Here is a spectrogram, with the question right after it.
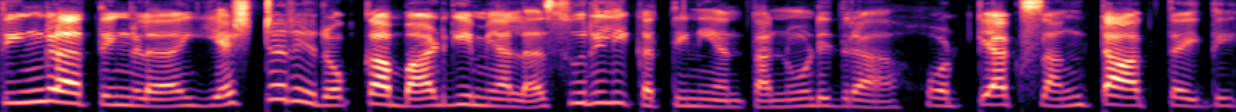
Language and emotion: Kannada, sad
